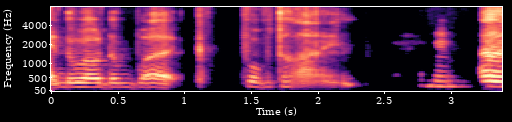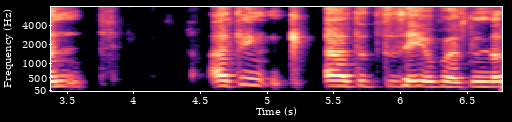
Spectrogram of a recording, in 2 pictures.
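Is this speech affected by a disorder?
Yes: cerebral palsy.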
